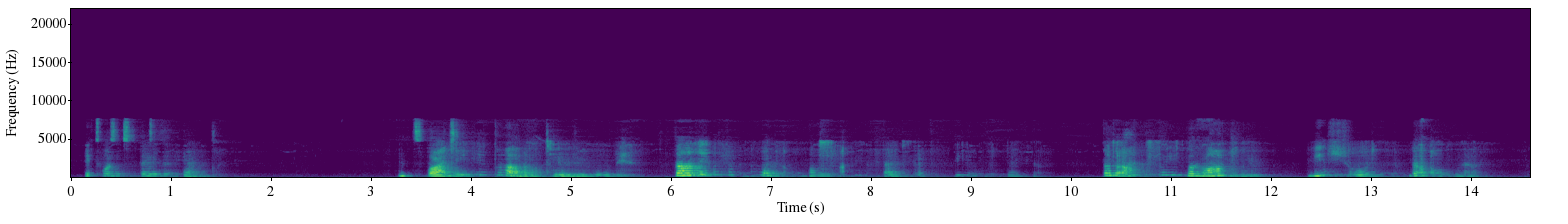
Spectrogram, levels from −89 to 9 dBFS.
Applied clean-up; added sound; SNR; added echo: neural mask model DeepFilterNet 3.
